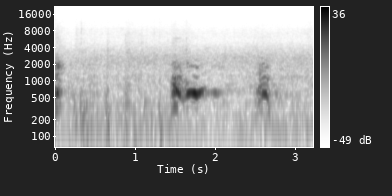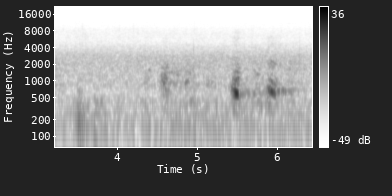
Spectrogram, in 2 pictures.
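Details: German Shepherd Apollo van de Wolferskroon at the World Championship Agility: a few sharp barks with a clear tonal ring, spaced irregularly over several seconds against a hissy background.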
